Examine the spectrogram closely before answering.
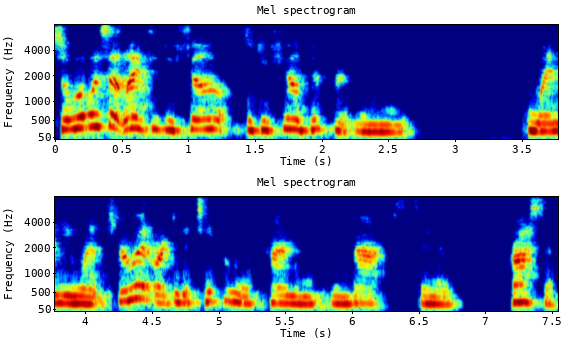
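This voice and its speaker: A woman's fairly high, somewhat breathy voice at a fairly quick pace, with lively intonation and big swings in loudness. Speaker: podcast host. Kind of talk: interview questions, casual conversation.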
